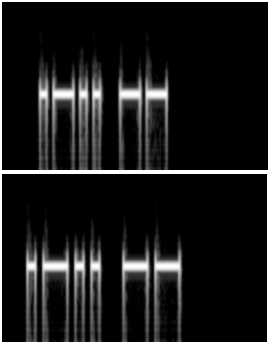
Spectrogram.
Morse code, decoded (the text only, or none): LM LM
